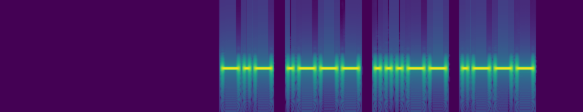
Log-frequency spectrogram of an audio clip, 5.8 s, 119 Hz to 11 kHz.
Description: Morse code, heard as a keyed tone, about 22 wpm, 700 Hz. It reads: KJ3J
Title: USA Call Signs - 4 Characters - Repeated 3x - 22wpm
